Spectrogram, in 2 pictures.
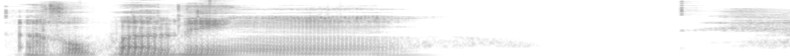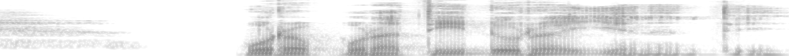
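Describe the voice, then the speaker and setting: A young man in a whispered role-play as a boyfriend, talking in a soft, coaxing and gently teasing way. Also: fairly low pitch, fairly even intonation, normal speed, gravelly. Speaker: ASMR boyfriend role-player.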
